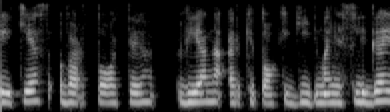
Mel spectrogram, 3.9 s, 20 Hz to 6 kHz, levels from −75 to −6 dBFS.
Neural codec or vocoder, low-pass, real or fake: none; 5.4 kHz; real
